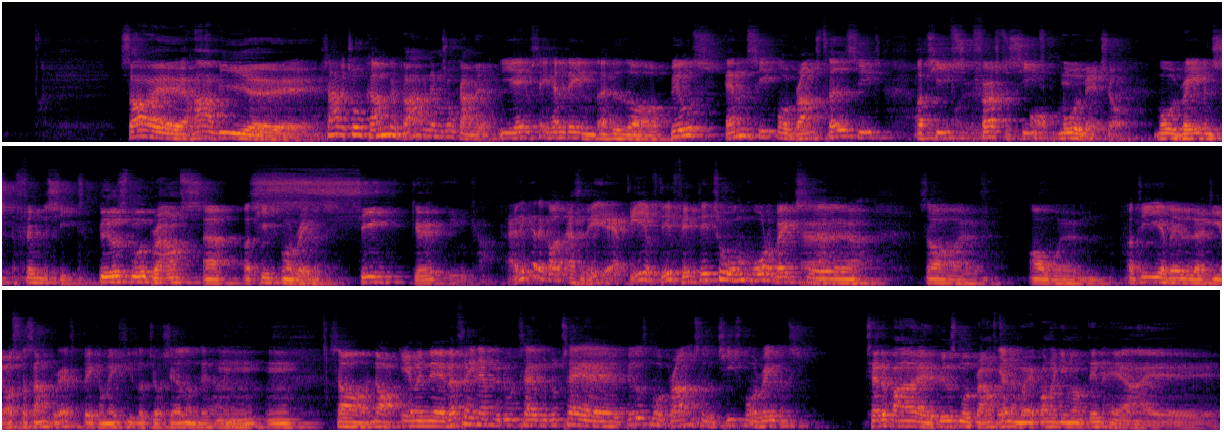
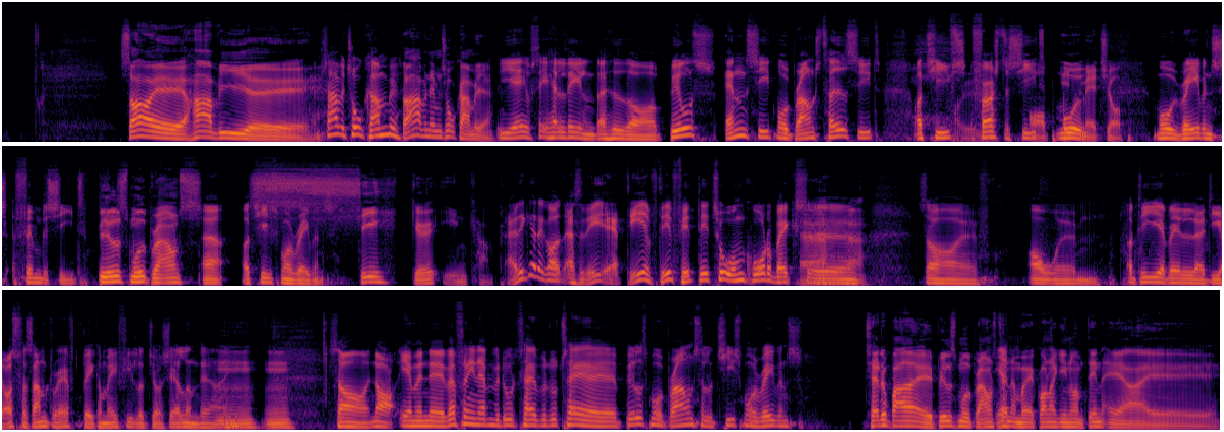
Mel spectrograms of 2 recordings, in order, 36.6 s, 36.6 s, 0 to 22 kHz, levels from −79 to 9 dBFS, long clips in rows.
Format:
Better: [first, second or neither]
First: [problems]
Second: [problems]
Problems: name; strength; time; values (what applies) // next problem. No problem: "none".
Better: second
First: room echo; noticeable; dies away in 0.7 s // off-mic speech; somewhat distant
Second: none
